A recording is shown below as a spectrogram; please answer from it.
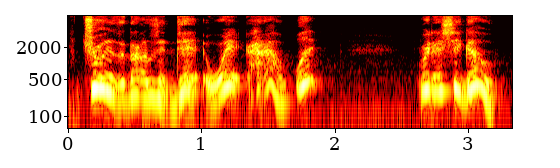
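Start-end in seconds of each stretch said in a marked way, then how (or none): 2.6-3.2 high, loud outraged question; real disbelieving shout; indignant yell. Real, not acted. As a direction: demand an answer, shouting. Exasperated rant about government debt.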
